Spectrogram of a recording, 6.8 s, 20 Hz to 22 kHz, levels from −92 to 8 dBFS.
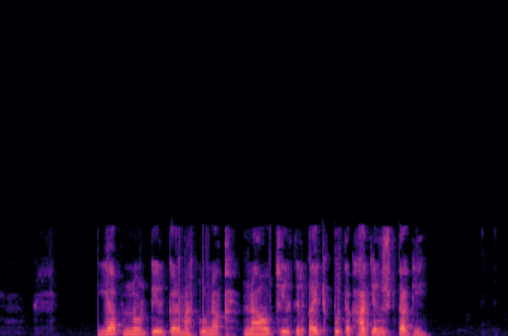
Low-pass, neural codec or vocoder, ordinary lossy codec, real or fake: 7.2 kHz; vocoder, 22.05 kHz, 80 mel bands, HiFi-GAN; AAC, 32 kbps; fake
